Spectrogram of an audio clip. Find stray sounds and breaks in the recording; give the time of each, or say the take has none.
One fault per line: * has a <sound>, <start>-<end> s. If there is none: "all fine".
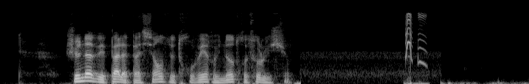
* has a squeak, 4.0-4.3 s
